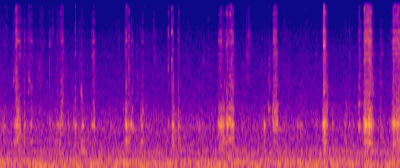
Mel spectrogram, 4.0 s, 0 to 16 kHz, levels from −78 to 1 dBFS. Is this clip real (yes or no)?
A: no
